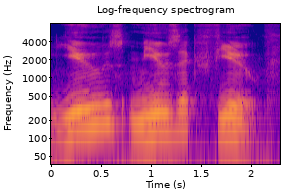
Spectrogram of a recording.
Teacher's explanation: Again, we want to make sure that we're using a little more space between the teeth. We want the lips to be rounding forward and relaxing back. This uses the oo vowel sound. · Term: u diphthong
